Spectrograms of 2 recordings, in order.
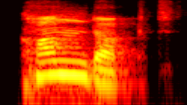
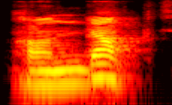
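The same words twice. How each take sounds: First: "conduct" with CON punched high, falling on -duct; stress on first syllable. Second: "conduct" with DUCT stressed, rising; stress on second syllable. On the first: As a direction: hit the CON in "conduct", high then drop. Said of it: "On the first syllable". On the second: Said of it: "the stress is on the second syllable". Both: Shown as a demonstration.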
